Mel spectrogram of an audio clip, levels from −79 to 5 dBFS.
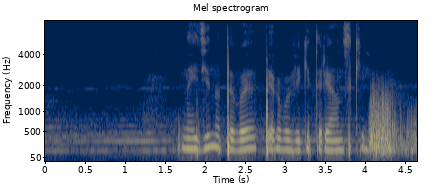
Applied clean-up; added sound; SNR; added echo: none; none; none; none.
